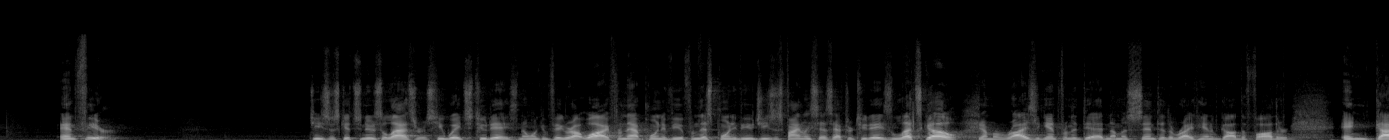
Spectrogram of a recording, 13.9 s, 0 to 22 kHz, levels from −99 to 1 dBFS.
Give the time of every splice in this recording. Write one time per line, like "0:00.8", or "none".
0:09.8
